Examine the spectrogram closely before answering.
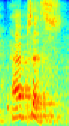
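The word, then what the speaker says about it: abscess: Next जो meaning है वो है ABS CESS, एप्सेस। क्या ये भी ये जो है प्रोनाउंसिएशन एप्सेस, ABS CESS, ये होता है मवाद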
